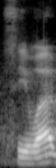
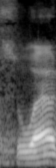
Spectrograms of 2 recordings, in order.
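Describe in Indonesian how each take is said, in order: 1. Vokal pertama adalah bunyi i. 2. Vokal pertama adalah bunyi u. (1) "seperti ridon" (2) "seperti huda"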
